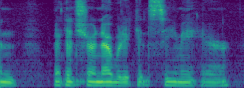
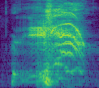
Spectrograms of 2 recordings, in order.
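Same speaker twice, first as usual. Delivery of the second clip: sharp cough; 10 dB louder than usual. Real, not acted. Pepper up the nose.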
